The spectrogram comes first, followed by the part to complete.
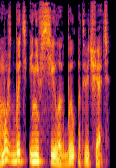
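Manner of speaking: ordinary delivery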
